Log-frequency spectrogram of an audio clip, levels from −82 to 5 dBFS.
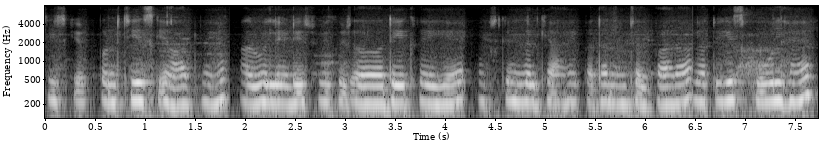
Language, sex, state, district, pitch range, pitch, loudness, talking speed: Hindi, female, Uttar Pradesh, Budaun, 200-220 Hz, 210 Hz, -16 LUFS, 200 wpm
